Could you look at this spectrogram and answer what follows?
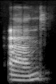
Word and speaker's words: and: Now, when I say this, I don't pronounce the D much. So listen to me. 1 and 2 and 3 and 4 and. I just say an. We drop the D a lot.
